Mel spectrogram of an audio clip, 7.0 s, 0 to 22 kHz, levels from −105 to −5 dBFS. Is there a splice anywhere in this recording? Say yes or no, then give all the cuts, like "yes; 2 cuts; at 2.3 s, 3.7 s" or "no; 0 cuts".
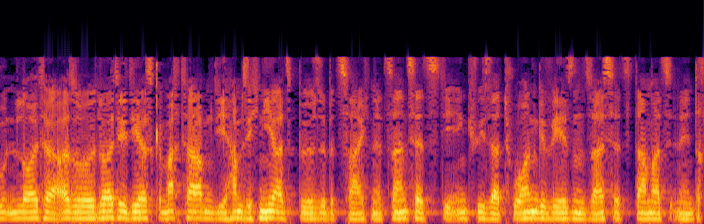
yes; 1 cut; at 1.0 s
